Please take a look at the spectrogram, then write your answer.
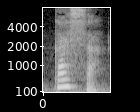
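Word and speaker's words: casa: 지금 말씀드린 이 글자들로 끝날 경우에는 맨 뒤에서 두 번째 모음을 올려서 읽어주시는 거예요. 자, 이해되셨나요? 자, 그러면 아, 에, 이, 오, 우, n, s로 끝나는 어휘를 한번 보면은요. 예를 들어서 우리가 알고 있는 까사, 아로 끝났죠?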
